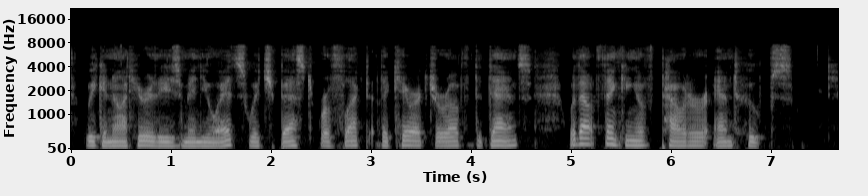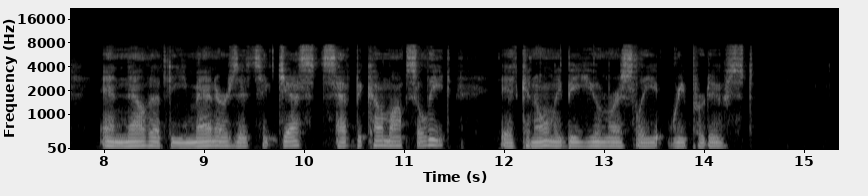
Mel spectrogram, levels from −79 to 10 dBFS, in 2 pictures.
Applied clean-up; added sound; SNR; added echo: none; none; none; none.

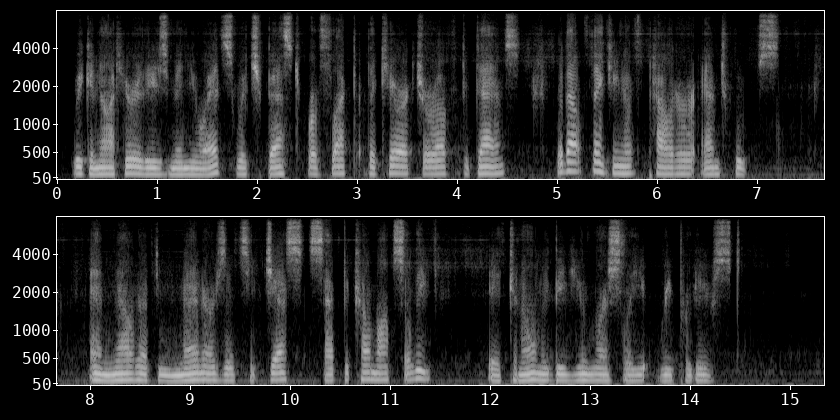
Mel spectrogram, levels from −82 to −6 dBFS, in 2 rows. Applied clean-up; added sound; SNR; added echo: neural separator model SepFormer DNS4.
